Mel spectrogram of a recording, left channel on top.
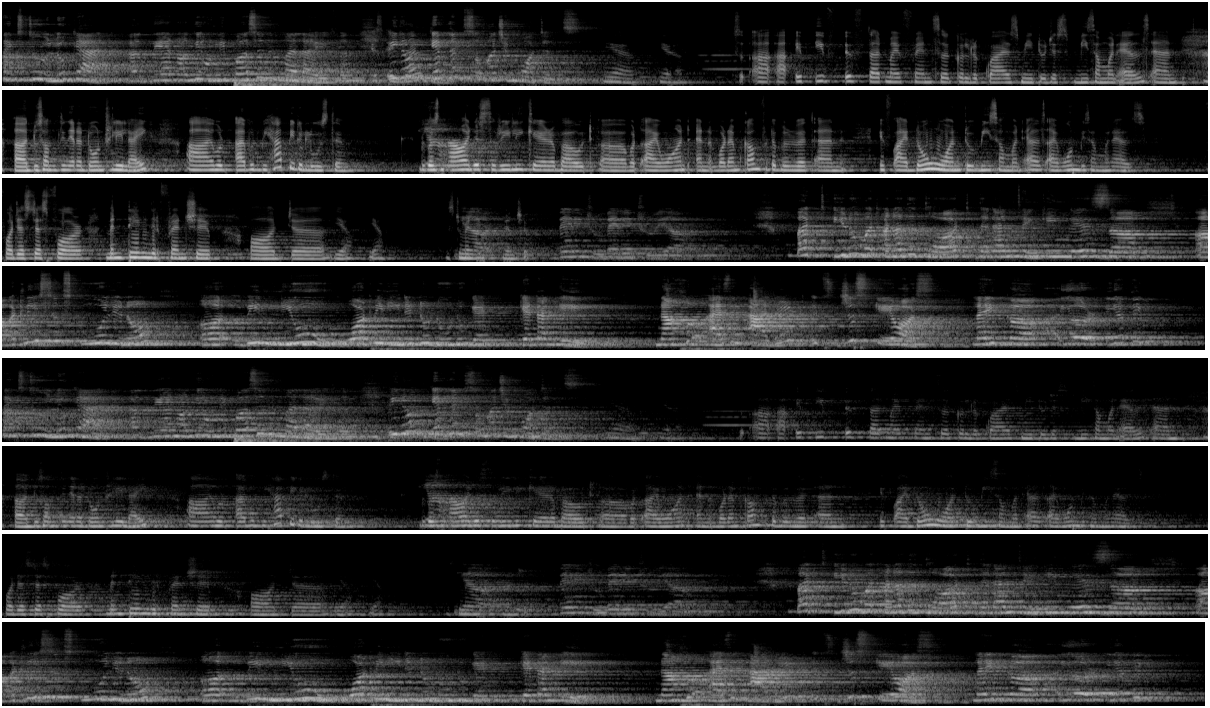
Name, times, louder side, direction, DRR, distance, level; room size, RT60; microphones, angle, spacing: voice 1, 0.0-5.8 6.4-6.5 7.1-7.3 16.2-16.6 28.6-29.4 29.7-31.0 31.7-37.7 38.1-41.1 41.3-42.1 42.7-45.5 45.9-47.7, left 1 dB, 45° left, 2 dB, 1.2 m, -28 dB
voice 2, 3.8-4.5 6.0-6.9 7.5-15.6 16.2-20.5 20.8-23.4 24.2-26.2 26.6-28.0 28.7-29.3, left 7 dB, 80° left, 17 dB, 0.3 m, -28 dB
11.5 x 10.0 x 5.7 m, 2.7 s
head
